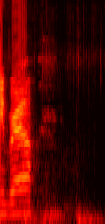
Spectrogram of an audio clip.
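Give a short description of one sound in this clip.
A large creature growls low.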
